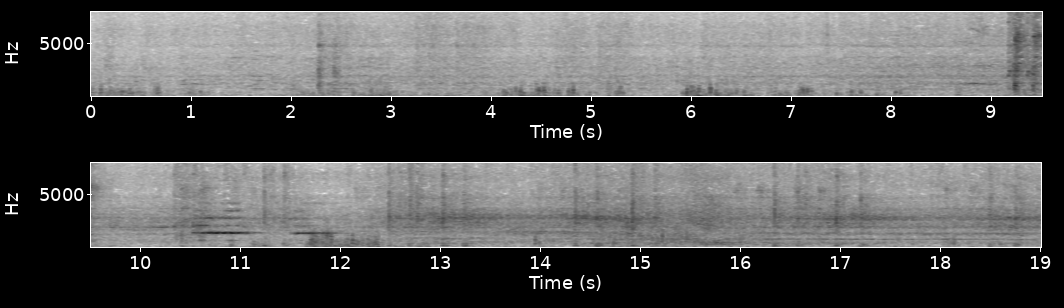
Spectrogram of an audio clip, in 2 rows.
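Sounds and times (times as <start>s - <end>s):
train rumble: 0.0s - 19.0s
train whine: 0.0s - 19.0s
train brake squeals: 10.4s - 12.1s.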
